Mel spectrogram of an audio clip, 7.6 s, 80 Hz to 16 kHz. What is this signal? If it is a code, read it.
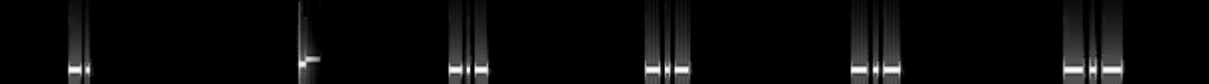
Morse code, heard as a keyed tone, about 36 wpm, spaced as for 8 wpm, 700 Hz. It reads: N KKKK
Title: Speed-Racing Single Letters 30wpm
